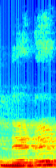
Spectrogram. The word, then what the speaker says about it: knead: Therefore, she kneaded another. K word is silent here.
